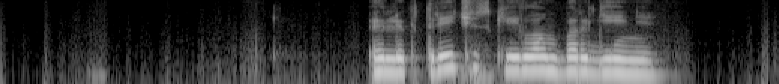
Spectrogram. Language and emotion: Russian, neutral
